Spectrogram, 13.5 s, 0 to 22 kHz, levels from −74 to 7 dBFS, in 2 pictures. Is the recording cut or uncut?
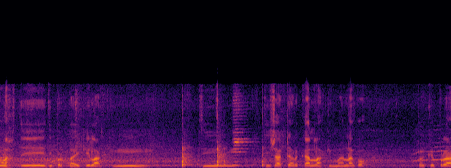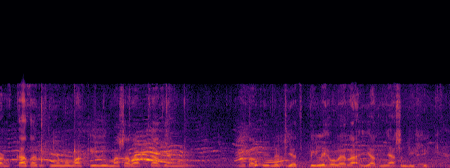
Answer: uncut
